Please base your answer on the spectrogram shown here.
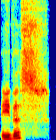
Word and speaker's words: Avis: Uh yeah, it's pronounced Avis, specifically connected to the word aviary, kind of like birds and whatnot because it's a conjuration spell for different aven species.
